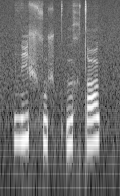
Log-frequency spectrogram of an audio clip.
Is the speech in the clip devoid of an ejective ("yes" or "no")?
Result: no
